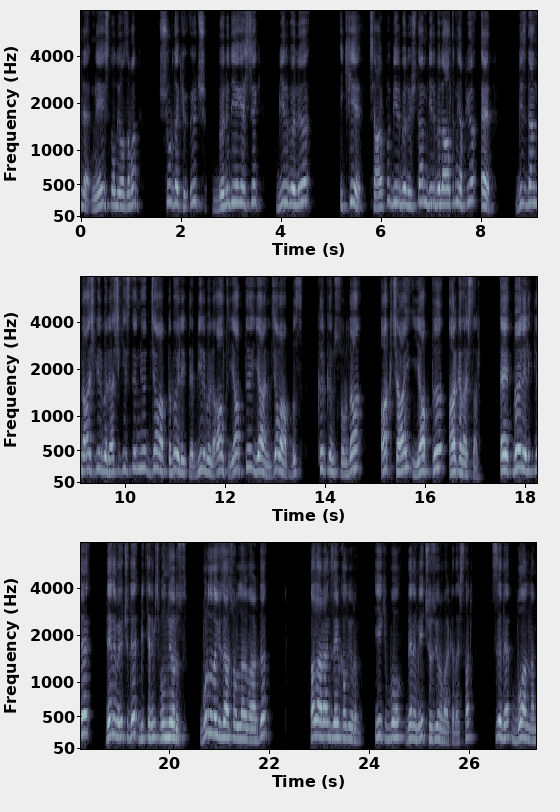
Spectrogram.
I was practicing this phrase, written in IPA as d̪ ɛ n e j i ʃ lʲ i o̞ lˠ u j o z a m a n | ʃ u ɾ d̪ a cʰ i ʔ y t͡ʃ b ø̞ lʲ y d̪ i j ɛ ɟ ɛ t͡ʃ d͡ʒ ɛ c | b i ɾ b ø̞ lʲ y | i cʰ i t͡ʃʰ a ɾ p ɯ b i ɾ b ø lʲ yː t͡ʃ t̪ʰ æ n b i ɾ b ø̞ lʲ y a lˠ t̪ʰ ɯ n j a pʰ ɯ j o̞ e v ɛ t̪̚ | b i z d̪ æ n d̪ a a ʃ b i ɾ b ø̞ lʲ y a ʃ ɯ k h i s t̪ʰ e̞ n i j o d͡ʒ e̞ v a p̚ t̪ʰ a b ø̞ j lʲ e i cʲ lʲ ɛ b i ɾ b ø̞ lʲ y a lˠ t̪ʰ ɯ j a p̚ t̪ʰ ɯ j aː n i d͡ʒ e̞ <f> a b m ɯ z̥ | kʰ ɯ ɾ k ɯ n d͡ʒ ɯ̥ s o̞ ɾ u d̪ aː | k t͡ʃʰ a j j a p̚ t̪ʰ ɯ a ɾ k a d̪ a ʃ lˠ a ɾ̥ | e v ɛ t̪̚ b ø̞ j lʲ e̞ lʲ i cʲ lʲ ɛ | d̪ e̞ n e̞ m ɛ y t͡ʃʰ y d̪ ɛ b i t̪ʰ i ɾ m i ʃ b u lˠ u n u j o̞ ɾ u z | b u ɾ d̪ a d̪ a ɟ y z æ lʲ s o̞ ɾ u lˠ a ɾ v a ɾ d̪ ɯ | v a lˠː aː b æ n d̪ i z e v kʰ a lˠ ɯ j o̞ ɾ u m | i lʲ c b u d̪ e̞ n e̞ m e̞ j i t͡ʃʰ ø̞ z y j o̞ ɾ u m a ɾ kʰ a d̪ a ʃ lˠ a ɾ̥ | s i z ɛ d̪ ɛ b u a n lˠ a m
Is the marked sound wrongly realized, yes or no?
yes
